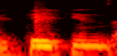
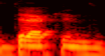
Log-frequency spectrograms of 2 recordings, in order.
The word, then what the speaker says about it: decans: decans, or you know, people say deacons. I think the pronunciation is decans, but you know, who the hell knows?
